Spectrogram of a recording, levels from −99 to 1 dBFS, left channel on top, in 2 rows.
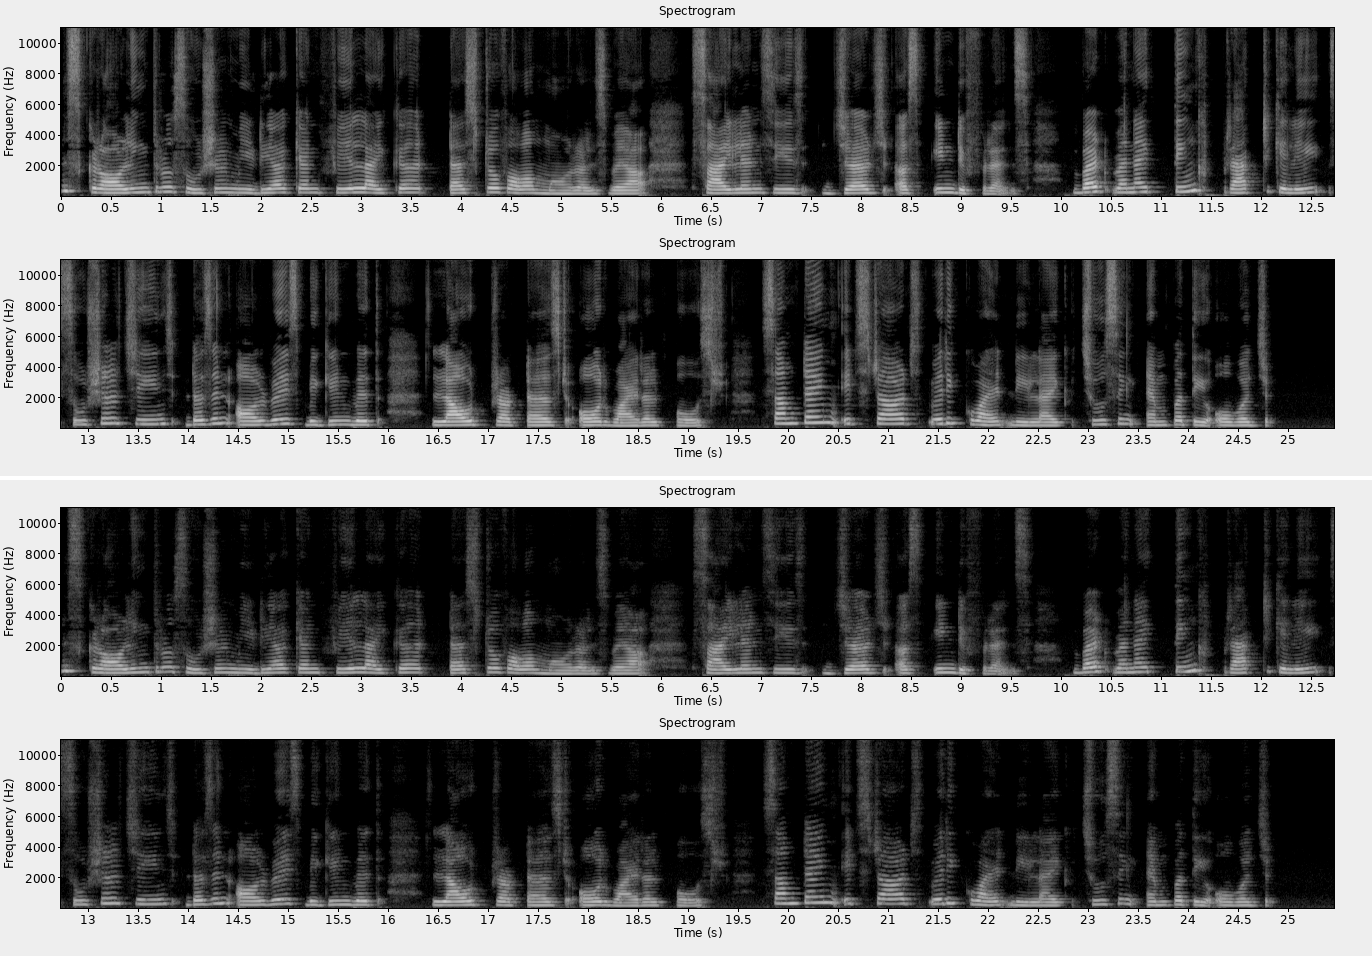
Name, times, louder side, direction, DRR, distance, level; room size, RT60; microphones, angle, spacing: voice 1, 0.0-3.6 3.9-9.5 10.1-12.6 12.8-19.3 19.9-24.8, left 4 dB, 90° left, 0.9 m, -33 dB
4.7 x 3.3 x 3.4 m
head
